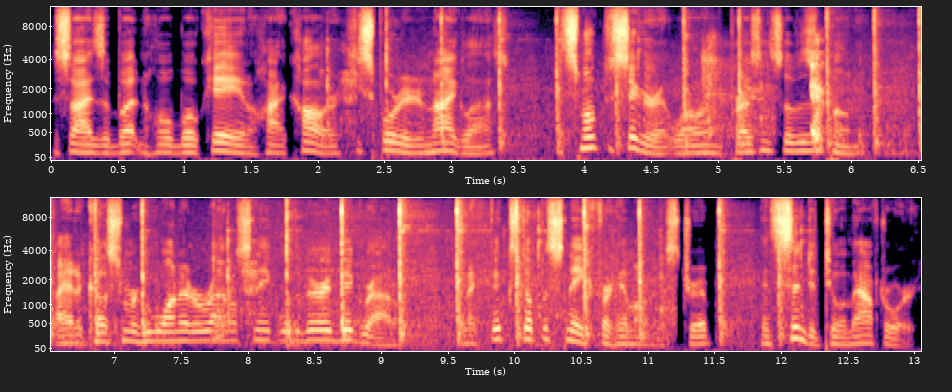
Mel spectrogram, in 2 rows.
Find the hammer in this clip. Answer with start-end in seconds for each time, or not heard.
2.0-12.3.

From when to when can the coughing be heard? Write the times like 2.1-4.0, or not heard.
4.5-5.8.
